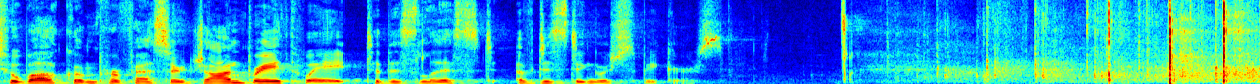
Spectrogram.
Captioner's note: applause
